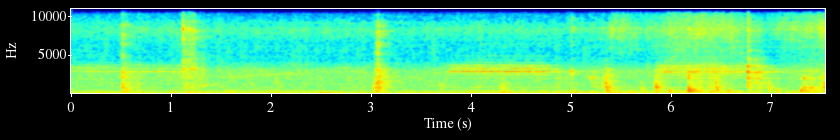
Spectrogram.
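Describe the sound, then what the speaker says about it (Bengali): Eggplant pieces frying in a cooked spice paste, giving a steady close sizzle broken by occasional spatula scrapes and light clinks against the pan, with stirring growing busier toward the end. "আমি একটু বেগুনগুলো ভেজে নিচ্ছি"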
